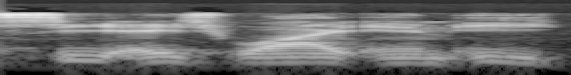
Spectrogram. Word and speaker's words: chyme: I believe it'll come up here on the right side here in a minute, but it's spelled C-H-Y-M-E, chyme.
